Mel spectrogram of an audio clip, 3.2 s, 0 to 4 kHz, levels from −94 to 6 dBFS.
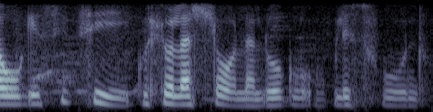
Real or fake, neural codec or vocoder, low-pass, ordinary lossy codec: real; none; 3.6 kHz; none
